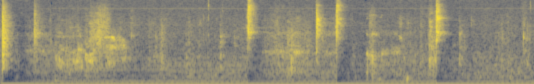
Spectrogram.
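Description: Scattered light clicks and taps of a small metal part being handled and worked by hand, over a steady low hum.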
